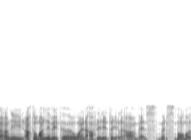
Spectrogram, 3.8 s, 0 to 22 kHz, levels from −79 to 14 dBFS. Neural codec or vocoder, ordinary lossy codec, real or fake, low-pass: autoencoder, 44.1 kHz, a latent of 192 numbers a frame, MeloTTS; none; fake; 5.4 kHz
